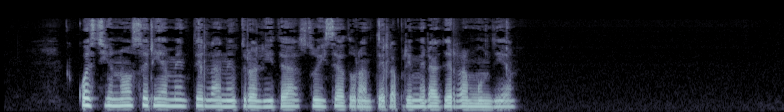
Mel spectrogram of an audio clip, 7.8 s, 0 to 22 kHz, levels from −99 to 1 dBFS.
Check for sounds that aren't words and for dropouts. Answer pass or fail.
pass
